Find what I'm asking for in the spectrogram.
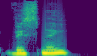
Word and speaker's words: Visme: VISME? V-I-S-M-E? – Yeah, I said VISME. You said VISME. Either one works.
